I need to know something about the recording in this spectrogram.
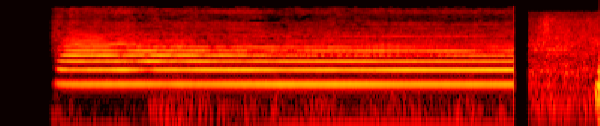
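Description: A single horn-like tone with many overtones, held at one steady pitch for about three seconds and cut off abruptly.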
